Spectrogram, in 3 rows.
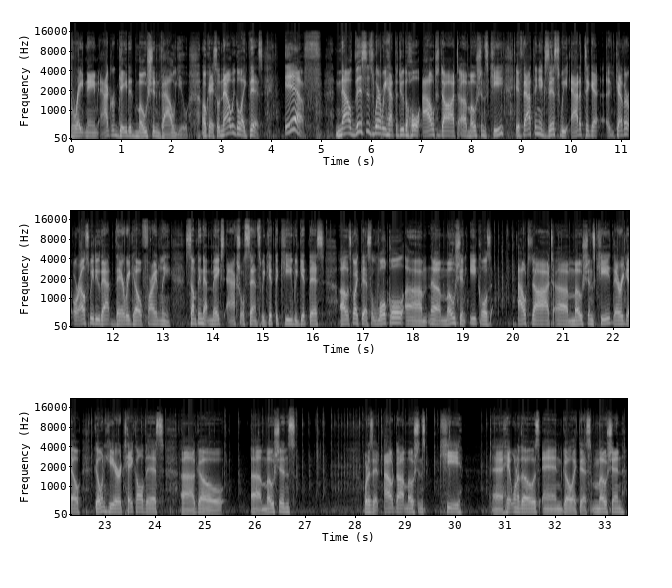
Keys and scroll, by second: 0.0-0.3 typing, 1.5-2.3 typing, 5.2 typing, 7.4-14.5 typing, 16.3-17.6 typing, 21.2-22.0 typing, 22.0 ctrl+c, 22.0 ctrl+:, 22.0 Return, 24.0 ctrl+w, 24.0 typing, 29.0-29.9 typing.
